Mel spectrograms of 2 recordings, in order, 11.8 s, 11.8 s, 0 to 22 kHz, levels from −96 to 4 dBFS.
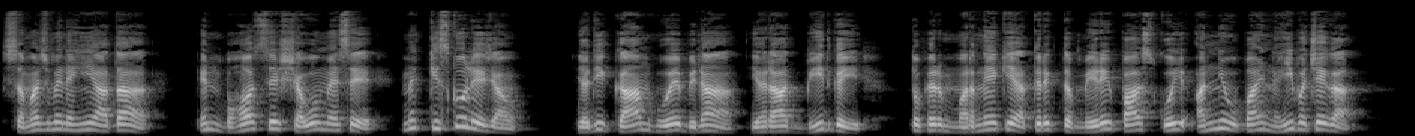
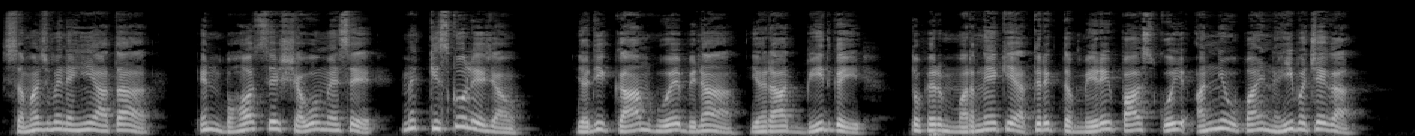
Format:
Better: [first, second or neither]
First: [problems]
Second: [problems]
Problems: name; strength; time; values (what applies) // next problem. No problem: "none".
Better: second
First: thin; somewhat; fading below 250 Hz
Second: none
